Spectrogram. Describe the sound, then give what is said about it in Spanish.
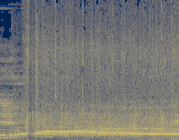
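A theatre audience in Madrid gives an ovation at a women's day event, with dense, continuous applause and crowd noise and a thin, steady whistle-like tone running through it. “Ovación aquí a la ministra de Igualdad, Irene Montero.”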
